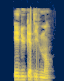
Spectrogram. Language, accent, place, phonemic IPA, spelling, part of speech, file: French, France, Lyon, /e.dy.ka.tiv.mɑ̃/, éducativement, adverb, LL-Q150 (fra)-éducativement.wav
- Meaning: educationally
